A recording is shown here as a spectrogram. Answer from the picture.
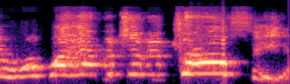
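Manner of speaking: very high-pitched mock question; imitating questioning son. Son takes off his glasses to question dad, high mock voice. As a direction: pitch it way up as a puzzled child.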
